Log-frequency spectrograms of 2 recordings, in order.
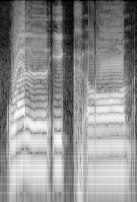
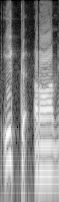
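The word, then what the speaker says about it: والإكرام: harus dibaca dengan jelas Wal iqrom lafal Kaf ik ik tapi bukan ikqram jangan sampai memantulkan huruf Kaf kemudian padafal ro rnya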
